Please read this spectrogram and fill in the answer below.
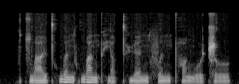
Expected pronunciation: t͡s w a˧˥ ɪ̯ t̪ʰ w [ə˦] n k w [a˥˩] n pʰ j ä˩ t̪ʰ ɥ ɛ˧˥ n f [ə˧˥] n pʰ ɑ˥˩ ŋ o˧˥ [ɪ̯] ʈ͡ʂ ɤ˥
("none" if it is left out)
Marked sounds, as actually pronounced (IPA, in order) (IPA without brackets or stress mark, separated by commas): ə˥˧, a˥˩, ə˧˥, ʊ̯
